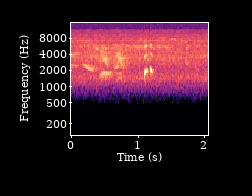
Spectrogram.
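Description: Faint bird chirps, with one short, louder double chirp a little after a second in.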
